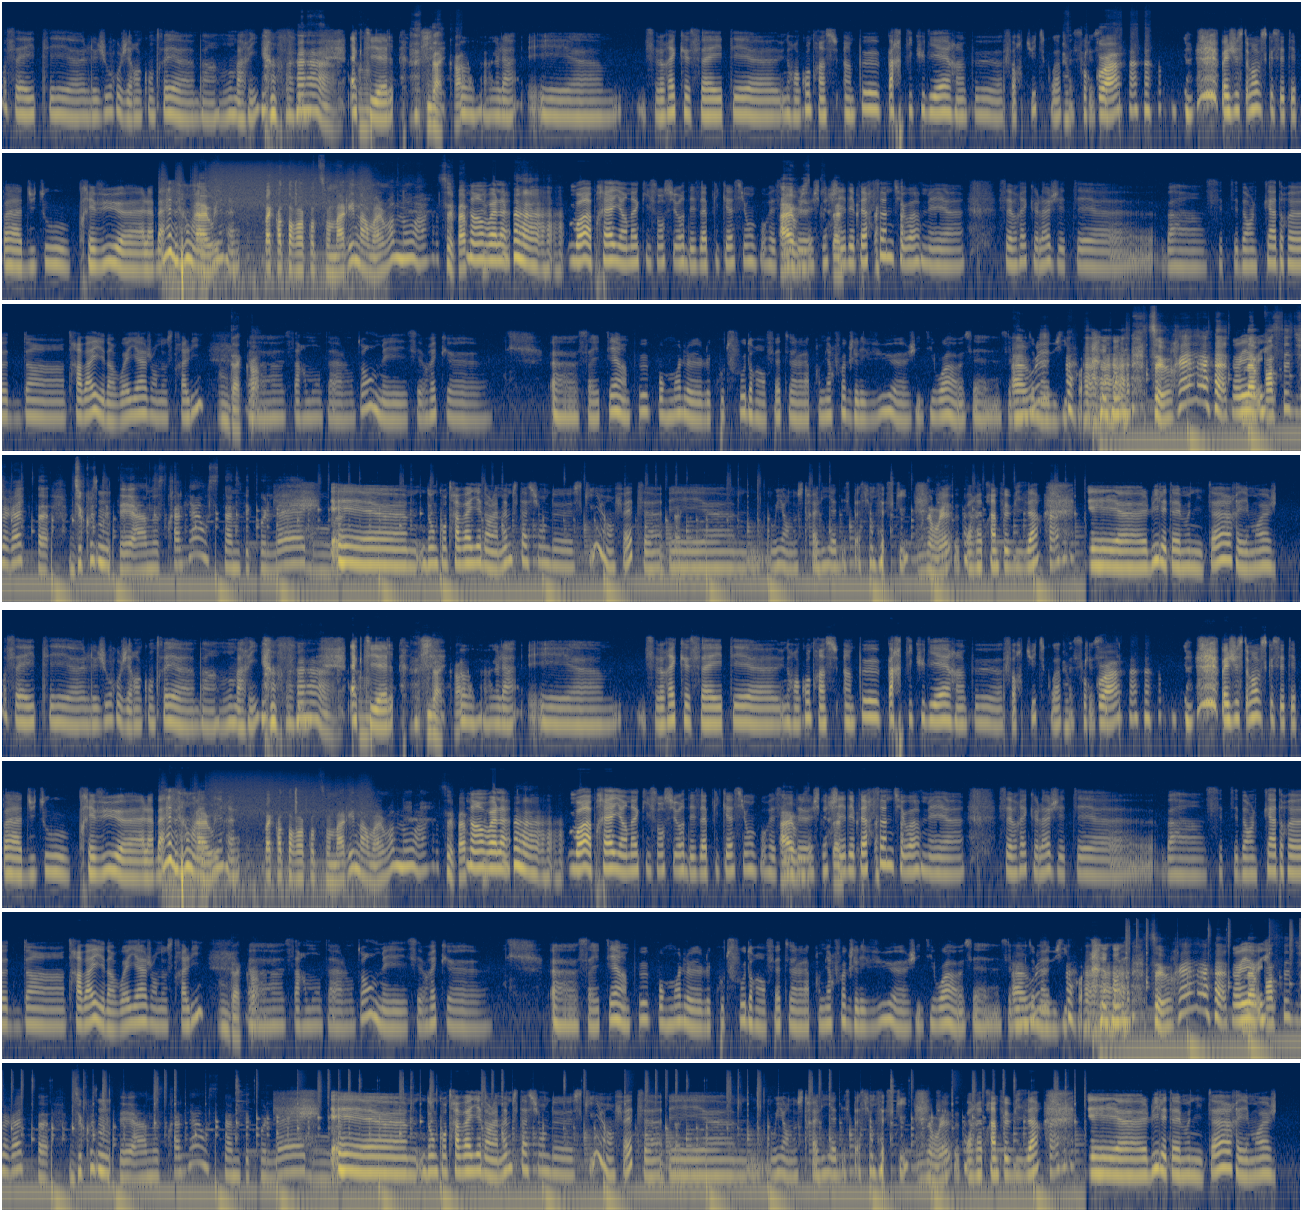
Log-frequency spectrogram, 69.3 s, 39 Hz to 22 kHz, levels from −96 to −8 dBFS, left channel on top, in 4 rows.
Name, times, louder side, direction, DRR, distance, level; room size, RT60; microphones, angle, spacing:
voice 1, 0.0-14.6 15.8-20.5 23.5-24.1 24.9-49.8 51.1-51.5 53.2-53.4 55.6-69.0, right 1 dB, 20° right, 2.6 m, -37 dB
voice 2, 3.8-4.9 5.5-6.2 14.2-14.3 14.6-15.3 19.9-20.4 20.8-24.8 27.7-28.1 28.4-28.5 37.5-38.1 48.1-53.2 53.5-55.2 55.4-56.5 60.9-61.0 64.2-64.9 65.9-66.1, left 3 dB, 60° left, 3.4 m, -36 dB
sound 1, 19.4-22.5, left 2 dB, 25° left, 2.6 m, -51 dB
sound 2, 49.3-66.4, right 1 dB, 85° right, 4.9 m, -47 dB
head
